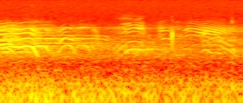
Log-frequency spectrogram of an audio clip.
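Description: A chorus of overlapping honking calls, each a short rise and fall in pitch, as from a flock of geese, over a low rumble.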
